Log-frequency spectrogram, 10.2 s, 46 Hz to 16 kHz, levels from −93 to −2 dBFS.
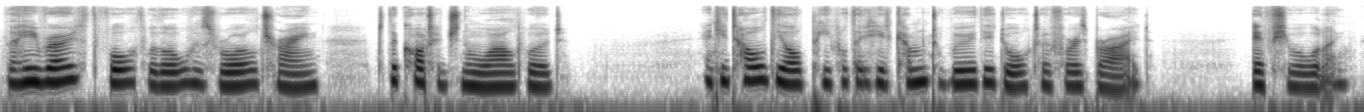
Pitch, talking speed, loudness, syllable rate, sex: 200 Hz, 210 wpm, -18 LUFS, 5.5 syllables/s, female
